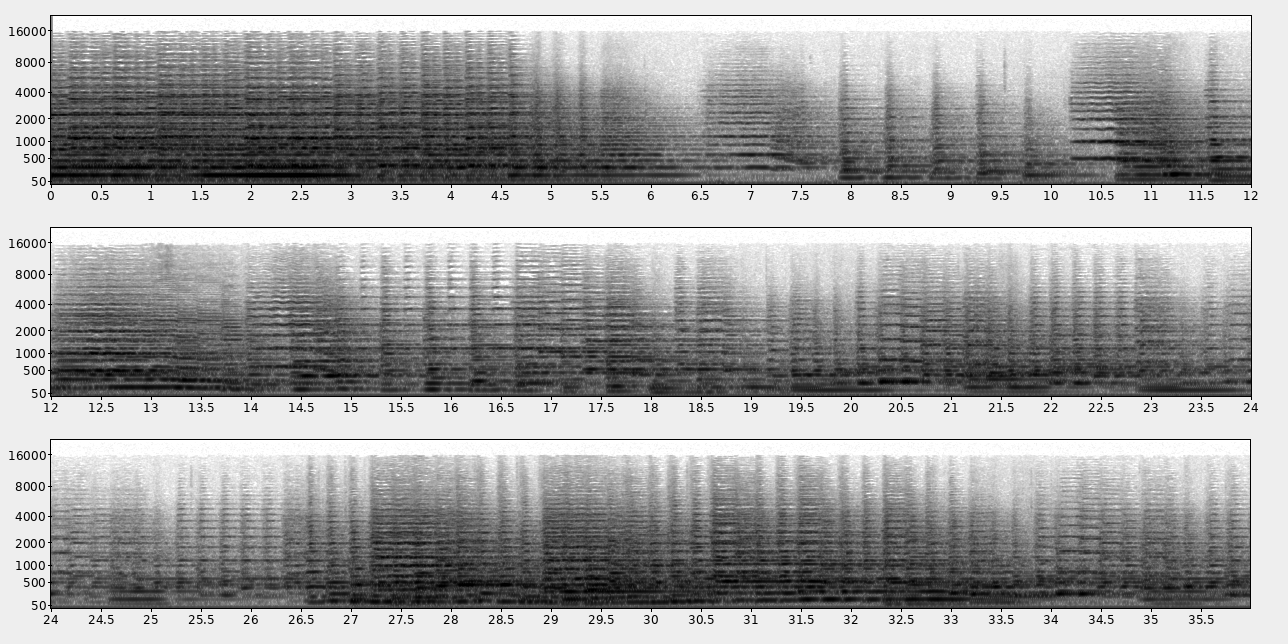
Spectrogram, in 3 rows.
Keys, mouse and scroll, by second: 0.5-4.4 typing, 10.1 click, 10.8 5, 11.2 0, 11.4 Return, 13.4 click, 14.9-17.7 drag, 18.5-20.0 drag, 22.0 click, 25.2 click, 30.0 click, 32.5 click.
